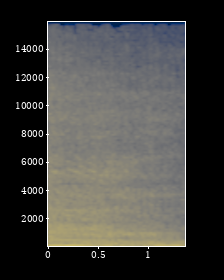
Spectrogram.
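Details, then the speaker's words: Car after home-cleaned fuel injectors, cold engine, with snap throttle blips at idle. Revs rise strongly and fall back smoothly with no stumble; it responds well. Before cleaning it had a slight misfire under acceleration in 2nd and 3rd gear on hills. "não deixou acelerar de uma vez para ver como é que comporta ó tá obedecendo bacana de novo de uma vez só"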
